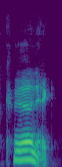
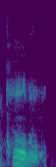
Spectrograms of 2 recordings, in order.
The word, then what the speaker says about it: Koenig: correctly, it's of course Koenig. But if you're going to mispronounce it, which I do anyway, I prefer Koenig.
